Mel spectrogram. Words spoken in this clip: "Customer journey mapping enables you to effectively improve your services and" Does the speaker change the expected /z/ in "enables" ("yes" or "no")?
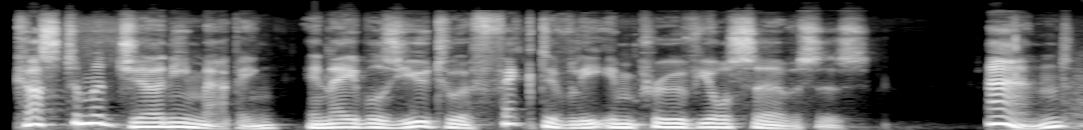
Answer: no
